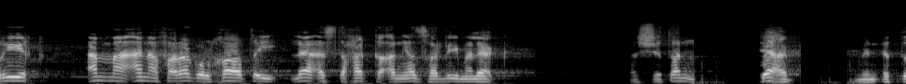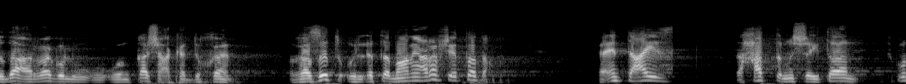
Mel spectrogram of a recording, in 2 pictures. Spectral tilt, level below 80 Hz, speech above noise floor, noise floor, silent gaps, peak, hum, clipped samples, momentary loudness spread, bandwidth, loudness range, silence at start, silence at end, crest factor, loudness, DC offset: -2.5 dB/octave; -64 dBFS; 68 dB; -88 dBFS; none; -4 dBFS; none; under 0.1%; 14 LU; 7 kHz; 6 LU; 0 s; 0 s; 18 dB; -20 LUFS; under 0.1%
